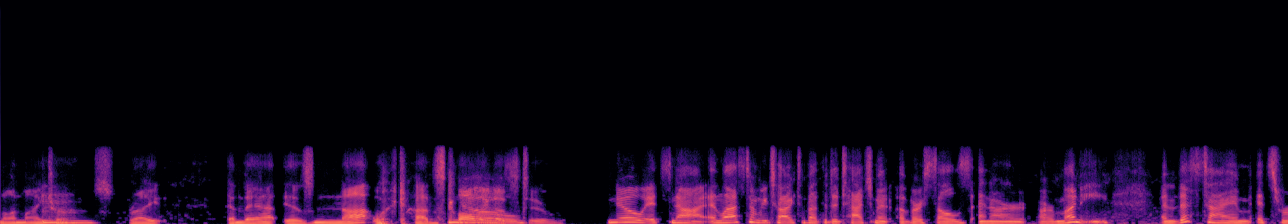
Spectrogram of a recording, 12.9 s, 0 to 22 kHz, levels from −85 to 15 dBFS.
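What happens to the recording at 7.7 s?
At 7.7 s you're right at the tail of a burst of AMR bit errors, running from about 7.50 to 7.74 s. Corrupted bits in the weaker-protected parts of the frames throw off the pulse positions and fine gain and spectrum values, so the voice turns briefly hoarse and gargly while keeping its pitch and level. Underneath that there's overdone noise removal through the whole clip, with bands near the noise floor gated away, leaving twinkly specks in the quiet gaps.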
